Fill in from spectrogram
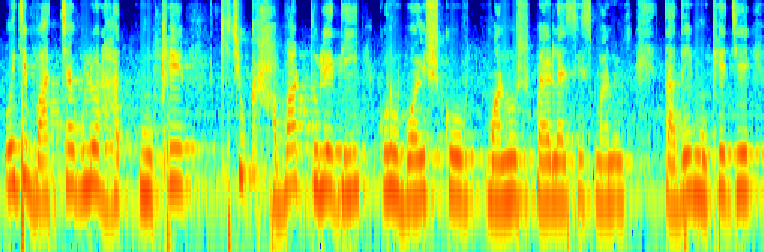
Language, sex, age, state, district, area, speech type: Bengali, female, 45-60, West Bengal, Paschim Bardhaman, urban, spontaneous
